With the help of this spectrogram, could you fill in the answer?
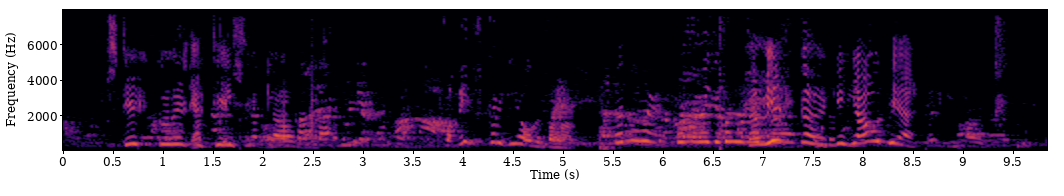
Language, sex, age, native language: Icelandic, male, 18-19, Icelandic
